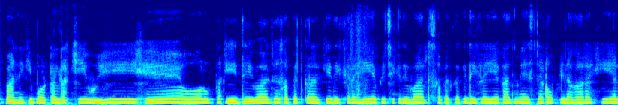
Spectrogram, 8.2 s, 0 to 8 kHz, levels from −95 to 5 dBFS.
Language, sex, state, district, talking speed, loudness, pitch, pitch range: Hindi, female, Uttar Pradesh, Jyotiba Phule Nagar, 250 wpm, -33 LUFS, 215 Hz, 210-220 Hz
